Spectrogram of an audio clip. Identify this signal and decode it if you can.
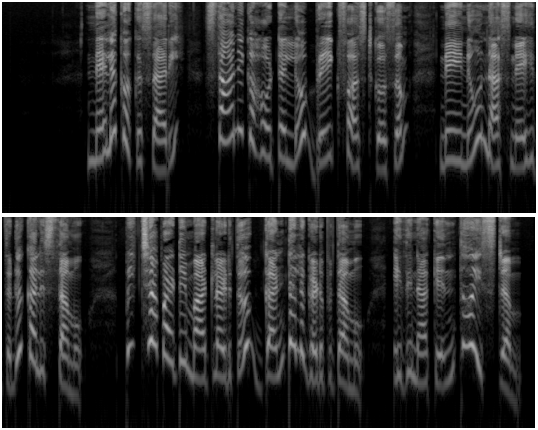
Speech in Telugu. There is no code.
